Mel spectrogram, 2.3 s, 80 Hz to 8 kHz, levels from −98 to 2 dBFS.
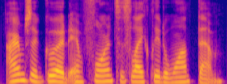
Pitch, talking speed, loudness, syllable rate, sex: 180 Hz, 265 wpm, -18 LUFS, 7.0 syllables/s, female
